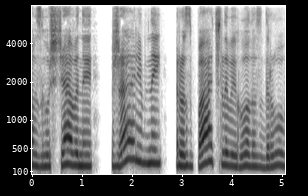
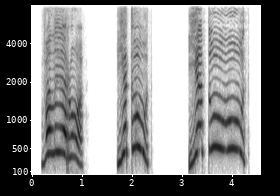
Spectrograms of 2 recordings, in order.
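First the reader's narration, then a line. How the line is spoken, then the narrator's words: Full-strength scream. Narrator (Ukrainian): Щосили закричав Глечик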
